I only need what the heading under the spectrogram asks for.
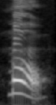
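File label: "mou", Mandarin, tone 4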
